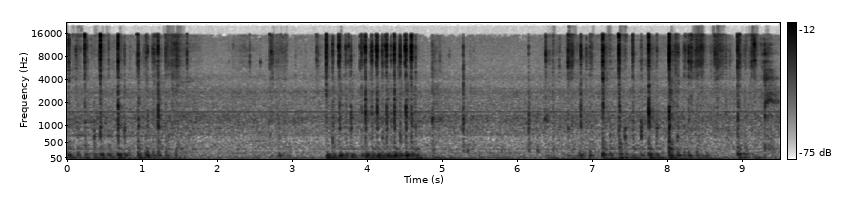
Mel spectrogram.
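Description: Fingers type a MySQL select query on a computer keyboard, a steady patter of quiet key clicks in irregular bursts, close and soft, with no talking.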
